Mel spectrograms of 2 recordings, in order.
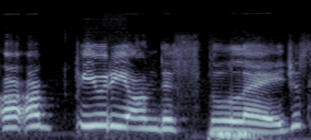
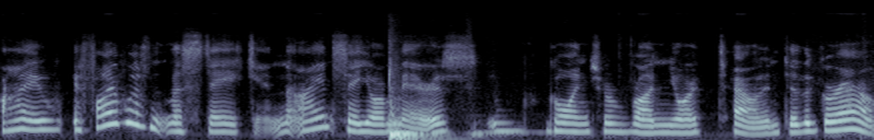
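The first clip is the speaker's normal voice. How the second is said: hushed, low half-whisper with no voice; 5 semitones lower, 4 dB quieter than usual. A character leans in toward another character and speaks in a half-whisper. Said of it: "as he whispers".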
